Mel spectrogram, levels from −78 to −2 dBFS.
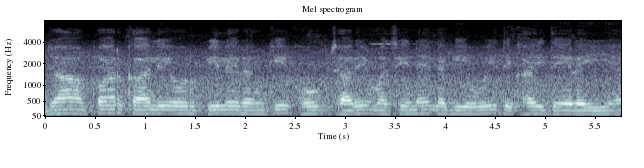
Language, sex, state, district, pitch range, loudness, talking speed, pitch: Hindi, male, Rajasthan, Jaipur, 110-115 Hz, -16 LUFS, 165 wpm, 115 Hz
